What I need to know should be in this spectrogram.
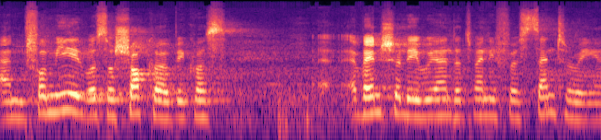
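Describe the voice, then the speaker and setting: A woman speaks at a medium pitch with fairly even intonation. Noticeable background noise is present. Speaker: architect, panelist. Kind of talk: panel discussion. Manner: loud.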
